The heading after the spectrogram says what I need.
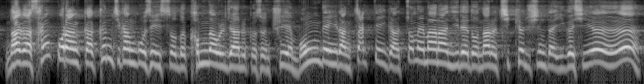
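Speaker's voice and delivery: South Jeolla dialect. Acted. Pastor reads Psalm 23 in Jeolla dialect, hammed-up Jeolla accent. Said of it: "전라남도 버전입니다".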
